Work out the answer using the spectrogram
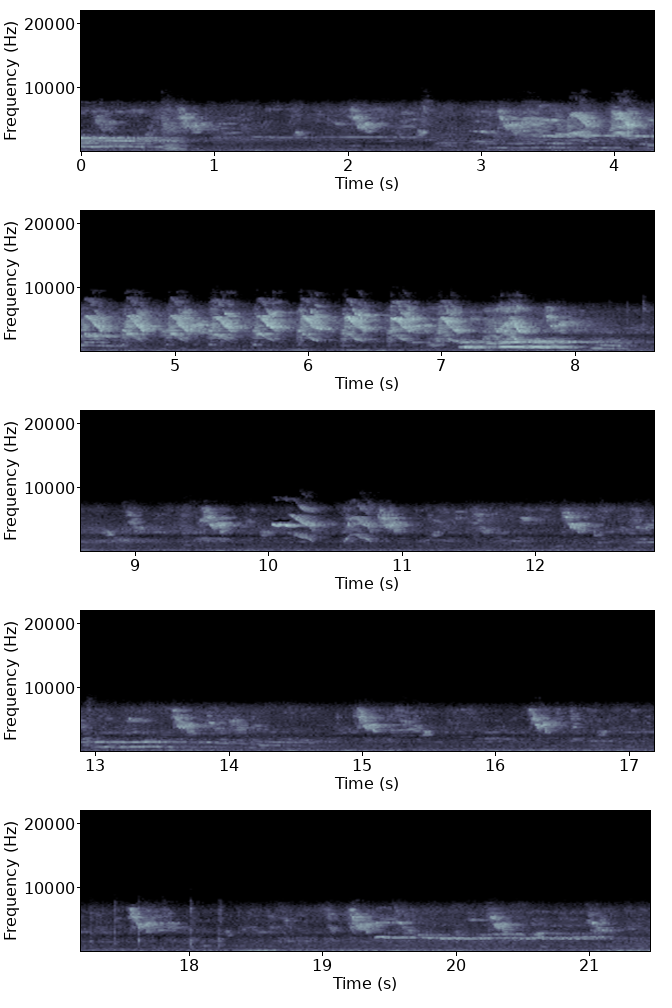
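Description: Small birds chirping: a rapid run of high chirps at about four a second in the first half, then scattered single chirps.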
